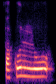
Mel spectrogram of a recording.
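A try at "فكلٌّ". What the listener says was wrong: Kullun ditanwin. Fakullun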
